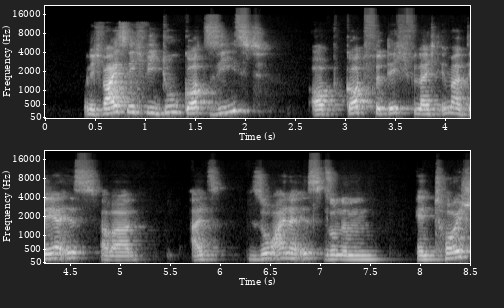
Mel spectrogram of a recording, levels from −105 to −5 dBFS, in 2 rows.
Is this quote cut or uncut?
cut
